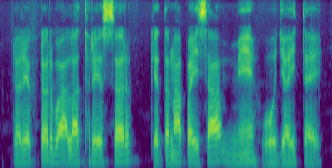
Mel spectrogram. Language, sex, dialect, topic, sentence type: Magahi, male, Central/Standard, agriculture, question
